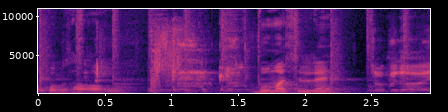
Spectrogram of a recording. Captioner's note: coughing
